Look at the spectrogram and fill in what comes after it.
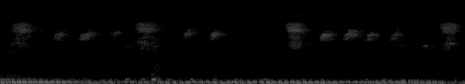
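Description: Small birds chirping in quick runs of short, high-pitched notes, with a few louder, sharper calls, over a steady low hum.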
